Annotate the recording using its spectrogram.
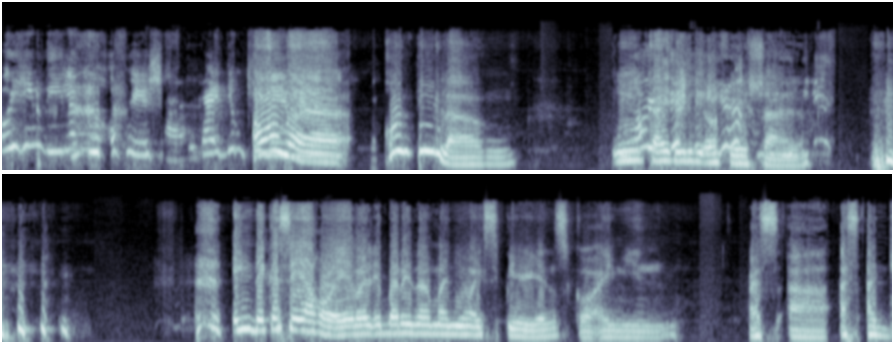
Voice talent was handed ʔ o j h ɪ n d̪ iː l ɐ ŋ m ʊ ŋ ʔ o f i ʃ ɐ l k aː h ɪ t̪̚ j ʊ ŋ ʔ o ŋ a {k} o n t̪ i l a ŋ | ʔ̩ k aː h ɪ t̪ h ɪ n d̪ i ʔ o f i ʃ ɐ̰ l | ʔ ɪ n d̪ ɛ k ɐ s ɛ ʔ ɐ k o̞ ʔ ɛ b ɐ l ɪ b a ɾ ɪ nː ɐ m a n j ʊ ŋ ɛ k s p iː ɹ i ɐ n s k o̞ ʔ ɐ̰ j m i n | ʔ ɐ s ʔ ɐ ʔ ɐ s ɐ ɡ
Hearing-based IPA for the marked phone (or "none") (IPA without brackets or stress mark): k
